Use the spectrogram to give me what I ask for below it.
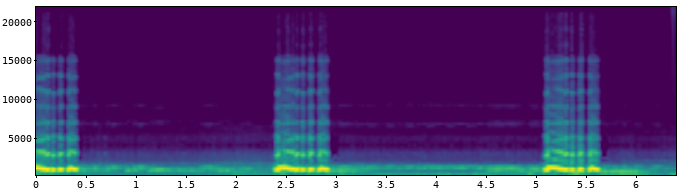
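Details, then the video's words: Wild local zebra dove singing in the sought-after irama rhythm style: three loud, soft-toned cooing phrases, each a quick wavering run of rolled notes, repeated about every two and a half seconds over a steady background hum. "jenis suara perkutut lokal kelas irama"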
